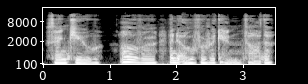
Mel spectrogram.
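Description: A dutiful young man from a storybook, acted out by a woman. His voice is lowered and soft, earnest, humble and reverent. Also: measured pace, slightly rough, heavily acted. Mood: grateful, reverent. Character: earnest, deferential young bridegroom, devoted dutiful son. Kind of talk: audiobook character acting.

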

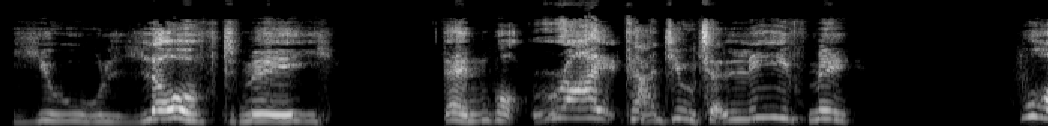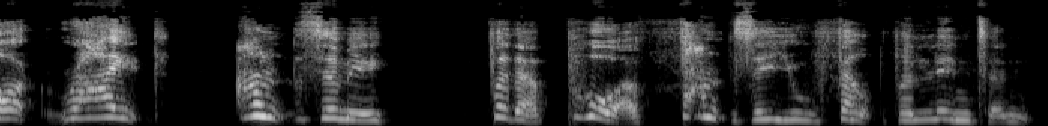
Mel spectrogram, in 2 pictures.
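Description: A woman reader voicing a young man wild with grief, speaking in a harsh, accusing way that rises into shouts. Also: mid-range voice.

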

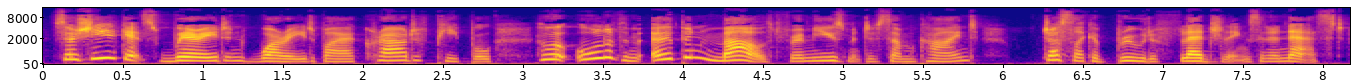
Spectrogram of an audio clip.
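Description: A woman's voice: mid-range voice, sing-song, a little fast, a bit bright, dry recording. A woman voicing a frank, teasing, world-weary young noblewoman in a period novel, speaking in a breezy, imperious and emphatic way. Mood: playfully exasperated. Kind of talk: audiobook character voice in a period novel.

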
